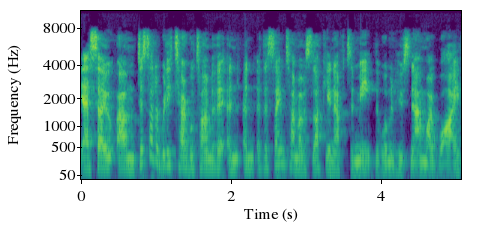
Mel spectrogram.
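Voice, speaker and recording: A man with a British accent speaks with ordinary pitch variation. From England. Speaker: health coach and computer scientist. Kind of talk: podcast interview.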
